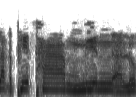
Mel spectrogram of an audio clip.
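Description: A man's voice reading radio news in Khmer, holding one syllable drawn out at a steady pitch for about a second.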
